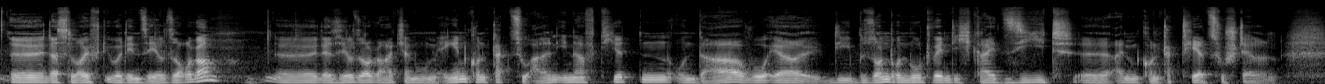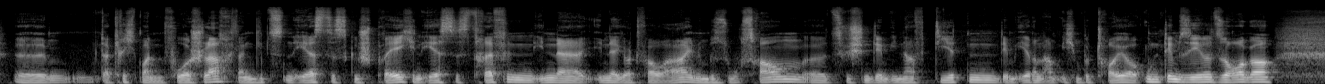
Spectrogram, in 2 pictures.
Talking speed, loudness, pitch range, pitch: 130 wpm, -23 LUFS, 85-105 Hz, 95 Hz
